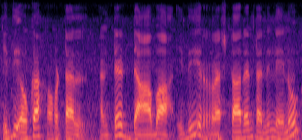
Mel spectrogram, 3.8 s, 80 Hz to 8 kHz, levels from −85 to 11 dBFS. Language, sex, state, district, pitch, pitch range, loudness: Telugu, male, Andhra Pradesh, Manyam, 130 Hz, 125-150 Hz, -17 LUFS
